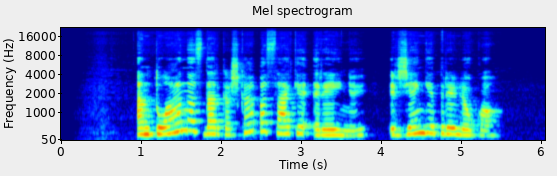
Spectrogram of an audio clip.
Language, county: Lithuanian, Tauragė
